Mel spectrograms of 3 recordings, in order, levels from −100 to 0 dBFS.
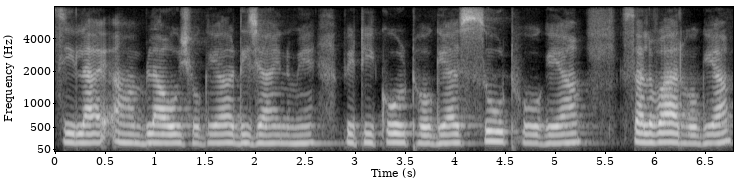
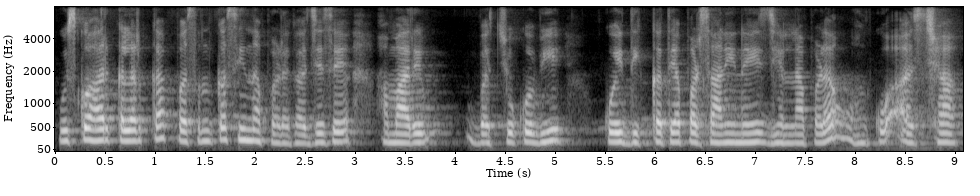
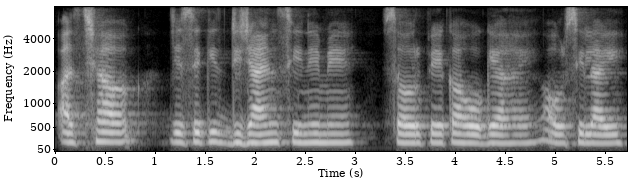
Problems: background sounds at intervals, background conversations at intervals, echo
